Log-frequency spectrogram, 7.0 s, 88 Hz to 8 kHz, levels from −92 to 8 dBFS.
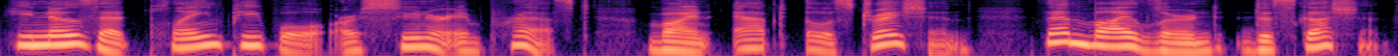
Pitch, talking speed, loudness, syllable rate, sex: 175 Hz, 135 wpm, -17 LUFS, 4.5 syllables/s, female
